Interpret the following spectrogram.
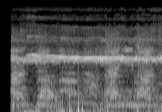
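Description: Protesters chanting and shouting while whistles are blown on one steady high note, with low thumps among the voices.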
